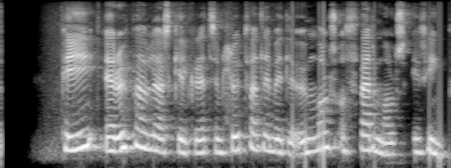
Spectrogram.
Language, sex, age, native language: Icelandic, female, 40-49, Icelandic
